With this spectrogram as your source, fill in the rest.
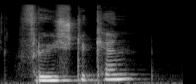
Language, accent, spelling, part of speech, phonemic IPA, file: German, Austria, frühstücken, verb, /ˈfʁyːˌʃtʏkən/, De-at-frühstücken.ogg
- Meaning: 1. to have breakfast, to breakfast (to eat the morning meal) 2. to have something for breakfast (to eat as one's morning meal)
